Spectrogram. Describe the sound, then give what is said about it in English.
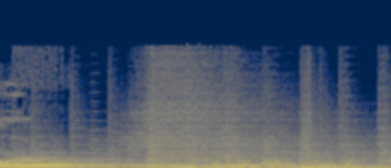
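A person lets out a long, drawn-out wolf-like howl, loud, the wavering pitch sliding and breaking before a second rougher cry near the end. “He turns into a wolf every night.”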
